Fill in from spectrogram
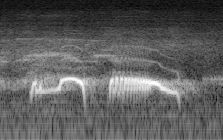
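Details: Javan spotted dove in active song, used to lure others: a single clean phrase of a rising, arching coo and then a long vibrating coo that drops in pitch, clear against a quiet background.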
